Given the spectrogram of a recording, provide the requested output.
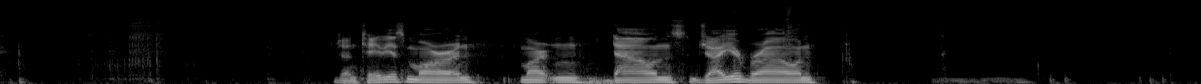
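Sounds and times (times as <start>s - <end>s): trading cards rustling: 4.0s - 12.0s.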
